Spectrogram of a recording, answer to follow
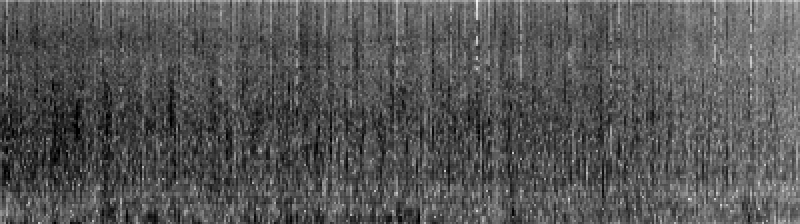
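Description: A large crowd applauding, many hands clapping in a dense, steady patter that slowly dies down toward the end.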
